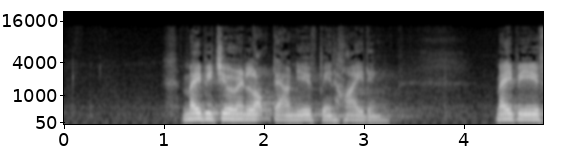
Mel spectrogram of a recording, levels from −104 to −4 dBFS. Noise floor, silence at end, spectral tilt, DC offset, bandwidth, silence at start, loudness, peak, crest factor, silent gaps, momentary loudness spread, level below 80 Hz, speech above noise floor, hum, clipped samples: -71 dBFS; 0 s; -6.5 dB/octave; under 0.1%; 13 kHz; 1.05 s; -31 LUFS; -12 dBFS; 22 dB; none; 10 LU; -72 dBFS; 41 dB; none; under 0.1%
